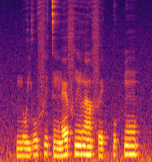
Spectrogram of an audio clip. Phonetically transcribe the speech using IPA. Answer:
n u˨ j u˨˦ f i˦˨ t ĩ˨ ɾ ɛ˨˦ f ĩ˧ l ã˧ f e˨ k͡p u˧ k͡p ũ˦

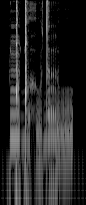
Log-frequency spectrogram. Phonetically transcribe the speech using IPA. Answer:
ŋ͡ǃ ʊ ɡ͡ǃ ʊ h ṵ d ʌ r ṵ

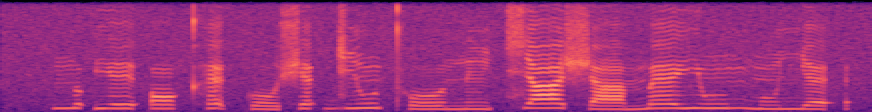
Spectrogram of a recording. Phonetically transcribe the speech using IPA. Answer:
n ʊ˦ ʔ j e˦ ʔ ɔ˦ kʰ ɛ̰˦˨ k o˨ ʃ ɛ˦ ʔ d͡ʑ ũ˦ tʰ o˨ ʊ̯ n ĩ˨ t͡ɕ ä˦ ʃ ä˨ m ɛ˦ j ũ˦ m ũ˦ ɲ ɛ˦ ʔ

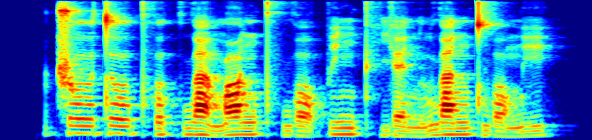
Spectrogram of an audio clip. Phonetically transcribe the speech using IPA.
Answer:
ʈ͡ʂ o˥ ʊ̯ t̪ o˥ ʊ̯ pʰ o˨ ʊ̯ k w ä˥˩ m ɑ˥ ŋ pʰ w ɔ˨˩ p i˥ ŋ pʰ j ɛ˨˩ n l w a˥ n t̪ w ɔ˨˩ m i˦

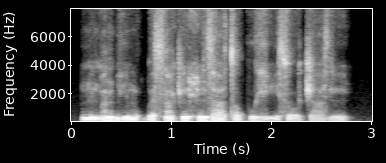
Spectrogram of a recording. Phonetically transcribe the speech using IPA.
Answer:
m ĩ˨ b ã˦ ɡ͡b iː˧ m o˨ ɡ͡b ə˦ s ã˦˨ t͡ʃ ĩ˦ h ĩ˦ z aː˦˨ t ɔ˦ kʷ i˦ ɣ iː˨˦ s oː˦˨ t͡ʃ aː˨ z ĩ˧

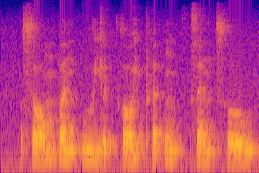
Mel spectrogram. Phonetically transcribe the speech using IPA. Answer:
s ɔː˨˥ m p ɐ˧ n p uː˧ j ɵ˨˥ t̚ k ɔː˨˩ j pʰ ɐ˨˥ k̚ ŋ ʊ˨˥ k̚ t͡s ɐ˨˥ n t͡sʰ o˨˧ w

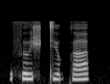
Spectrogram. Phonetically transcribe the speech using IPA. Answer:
θ ɯ ʃ tʲ ɔ k a

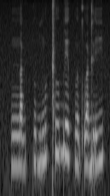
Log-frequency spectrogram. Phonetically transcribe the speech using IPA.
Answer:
nː ɑ ɡ kː u b ŋ u ǁ u b e kʷ æ kʷʼ ɑ ɡ y ɾ i

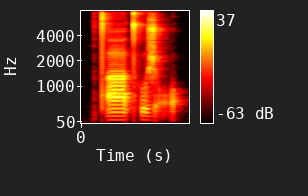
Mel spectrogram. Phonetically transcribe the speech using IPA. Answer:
tʼ aː t̪ʰ u ʒ ɔ̰

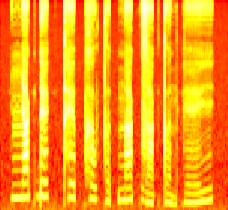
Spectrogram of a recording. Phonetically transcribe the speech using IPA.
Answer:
ɲ a˦˥ k̚ ɗ e˦˥ k̚ t̪ʰ e˦˥ p̚ x ə˧ w t̪ ə˨˩ t̚ n a˦˥ k̚ z a˨˩ k̚ t̪ ə˧˩ n k e˨˦ j

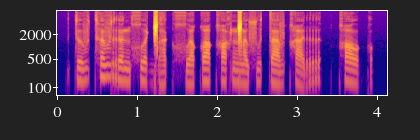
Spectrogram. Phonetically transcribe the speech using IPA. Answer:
t ɵ v tʰ œ v r œ n χʷ œ ɡ͡ǁ a k χʷ œ qʷ a qʰ ɔ x ŋ͡ǁ a sʷ œ t a v qʰ ɛ r | qʰ ɔ k

